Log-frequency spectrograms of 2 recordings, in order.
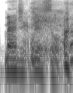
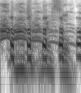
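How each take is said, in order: First: Said in the usual way. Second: High squeaky spell cast; squeaky wizard voice. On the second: Pretend. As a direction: shriek the spell like a silly wizard. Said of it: "I hate you already".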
